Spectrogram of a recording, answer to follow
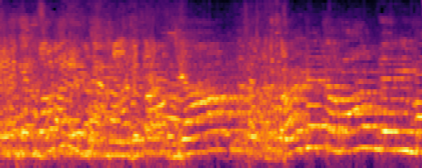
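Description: Speech only: a woman addressing a crowd over a microphone, her voice continuous and loud, with crowd chatter under it.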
